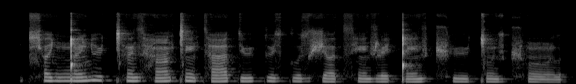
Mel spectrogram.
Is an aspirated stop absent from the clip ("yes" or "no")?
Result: no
